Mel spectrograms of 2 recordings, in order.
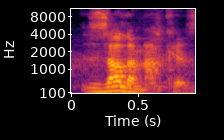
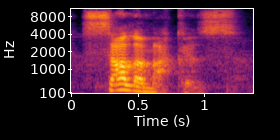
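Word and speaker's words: Saelemaekers: to see the maker solomon zalamakas that's the name yes that is that's how you well that's how the commentators are pronouncing it salamacas right i'll know that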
